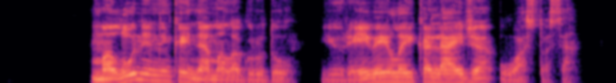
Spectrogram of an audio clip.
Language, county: Lithuanian, Kaunas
